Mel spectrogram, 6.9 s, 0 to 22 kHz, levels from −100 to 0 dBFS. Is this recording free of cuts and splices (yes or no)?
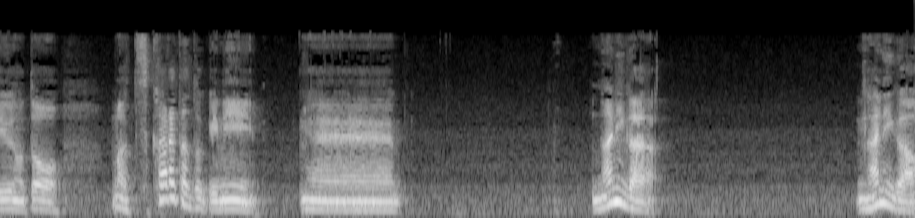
yes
